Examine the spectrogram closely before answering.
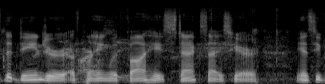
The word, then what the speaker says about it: Vahe: Vahe.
